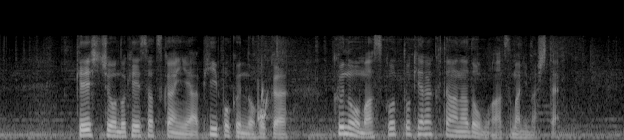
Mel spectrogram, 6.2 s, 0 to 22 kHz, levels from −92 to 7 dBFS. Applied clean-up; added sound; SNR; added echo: none; Drip; 13 dB; none.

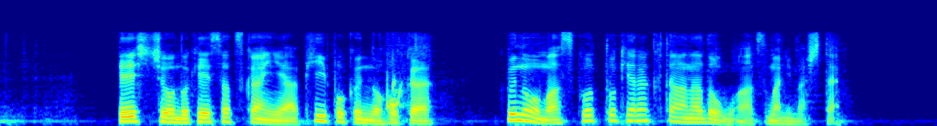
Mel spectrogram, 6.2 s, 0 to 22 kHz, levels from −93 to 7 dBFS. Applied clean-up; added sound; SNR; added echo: neural mask model RNNoise.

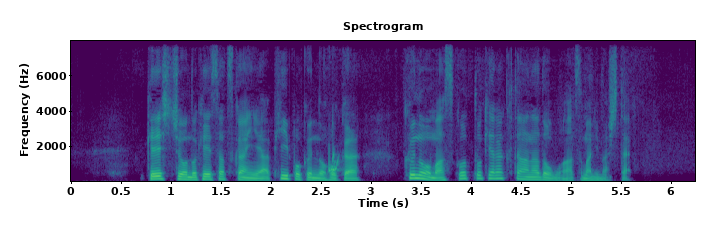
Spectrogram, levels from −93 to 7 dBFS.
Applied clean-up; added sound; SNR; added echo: neural mask model Resemble Enhance denoiser.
